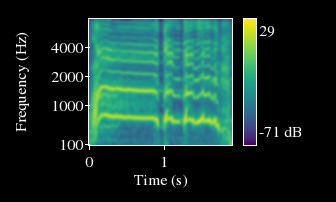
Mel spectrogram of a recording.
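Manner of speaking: very high, loud shriek for Daddy; terrified screaming. Acted. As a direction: act a little boy screaming in panic. Boy screams for dad again.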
